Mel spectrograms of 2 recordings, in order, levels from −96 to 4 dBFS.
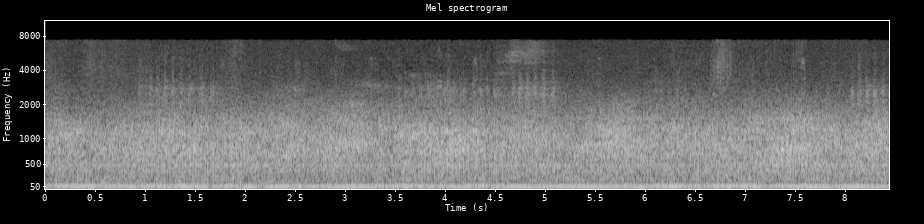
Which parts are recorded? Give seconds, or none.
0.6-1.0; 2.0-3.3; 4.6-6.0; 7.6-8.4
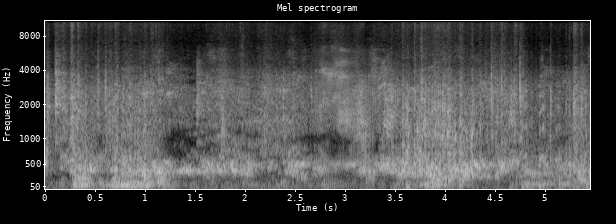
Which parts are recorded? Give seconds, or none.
0.0-2.7; 3.3-5.5

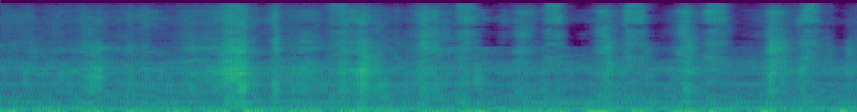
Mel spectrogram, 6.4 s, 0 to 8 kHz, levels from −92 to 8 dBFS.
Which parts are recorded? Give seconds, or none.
none

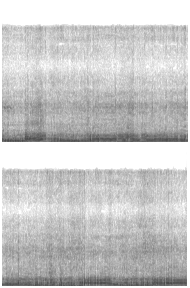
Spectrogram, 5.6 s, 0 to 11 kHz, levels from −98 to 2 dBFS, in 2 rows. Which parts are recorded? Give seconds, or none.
0.0-0.5; 1.4-1.9

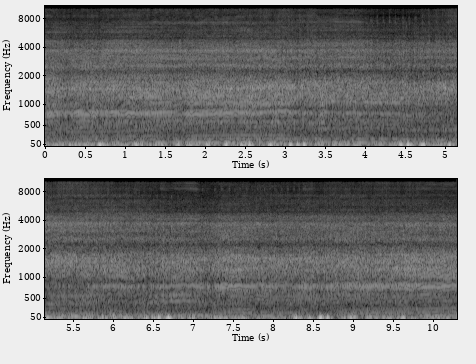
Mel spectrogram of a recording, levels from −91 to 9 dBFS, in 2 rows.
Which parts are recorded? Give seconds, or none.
0.0-2.5; 3.4-4.7; 6.6-8.5; 9.8-10.3

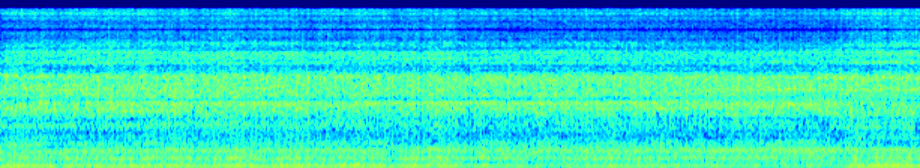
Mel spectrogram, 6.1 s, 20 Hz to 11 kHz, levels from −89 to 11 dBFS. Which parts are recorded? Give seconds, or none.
none

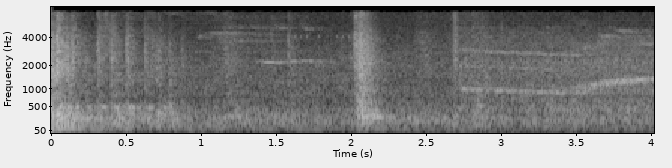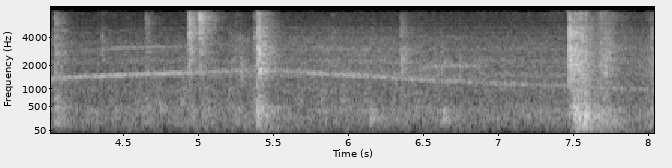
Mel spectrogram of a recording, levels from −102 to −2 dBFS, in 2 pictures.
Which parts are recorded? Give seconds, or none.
1.2-2.7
